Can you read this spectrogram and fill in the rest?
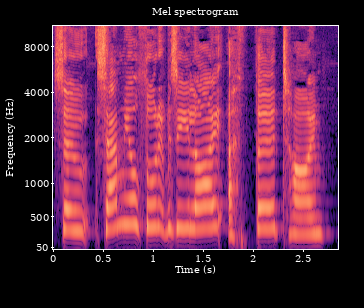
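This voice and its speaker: A woman's voice: very high voice, moderate pace. A woman hosting a children's story time, chatty and giggly as she retells a story. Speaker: storyteller host.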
